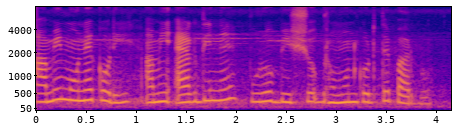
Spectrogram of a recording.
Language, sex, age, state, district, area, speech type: Bengali, female, 60+, West Bengal, Purulia, urban, read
